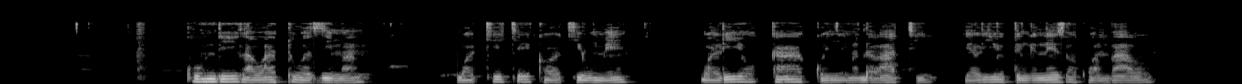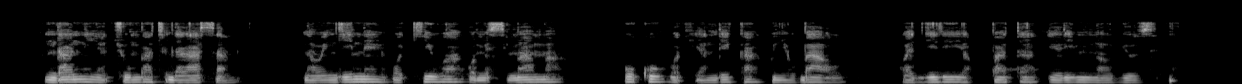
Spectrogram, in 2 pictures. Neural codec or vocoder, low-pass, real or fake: codec, 16 kHz, 16 kbps, FreqCodec, larger model; 7.2 kHz; fake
